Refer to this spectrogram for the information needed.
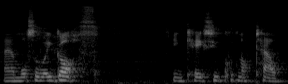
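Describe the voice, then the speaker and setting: Woman putting on a bright, melodramatic goth teenage girl. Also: lowish voice, steady tone, moderate pace. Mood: declamatory, self-absorbed. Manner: declamatory, reads misspellings and punctuation literally. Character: melodramatic, defiant seventeen-year-old goth vampire girl narrator. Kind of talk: dramatic reading of bad fan fiction.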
